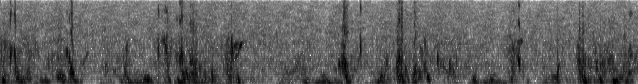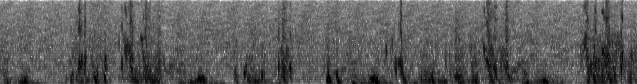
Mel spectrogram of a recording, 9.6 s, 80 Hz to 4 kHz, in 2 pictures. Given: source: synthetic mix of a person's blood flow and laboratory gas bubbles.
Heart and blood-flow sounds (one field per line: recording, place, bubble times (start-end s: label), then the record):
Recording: Doppler ultrasound of blood flow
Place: precordium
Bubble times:
0.00-0.70 s: bubbles
0.89-0.99 s: bubbles
1.17-1.85 s: bubbles
2.47-2.75 s: bubbles
2.81-3.46 s: bubbles
3.79-3.94 s: bubbles
4.14-4.23 s: bubbles
4.30-4.78 s: bubbles
5.26-5.62 s: bubbles
5.65-6.04 s: bubbles
6.54-7.00 s: bubbles
7.20-7.37 s: bubbles
7.64-8.66 s: bubbles
9.12-9.57 s: bubbles
From the record:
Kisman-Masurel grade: 343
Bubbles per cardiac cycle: rolling drumbeat, 9 or more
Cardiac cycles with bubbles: 100%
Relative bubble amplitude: loud (0.450 to 0.775)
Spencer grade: 3 (all of the cardiac periods contain showers or single bubble signals, but not dominating or overriding the cardiac motion signals)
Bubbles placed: only in the low amplitude regions of the cardiac cycle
